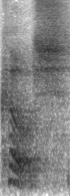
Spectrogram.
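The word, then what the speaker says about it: Kölsch: I feel like the way you pronounce it is like Kolsch.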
